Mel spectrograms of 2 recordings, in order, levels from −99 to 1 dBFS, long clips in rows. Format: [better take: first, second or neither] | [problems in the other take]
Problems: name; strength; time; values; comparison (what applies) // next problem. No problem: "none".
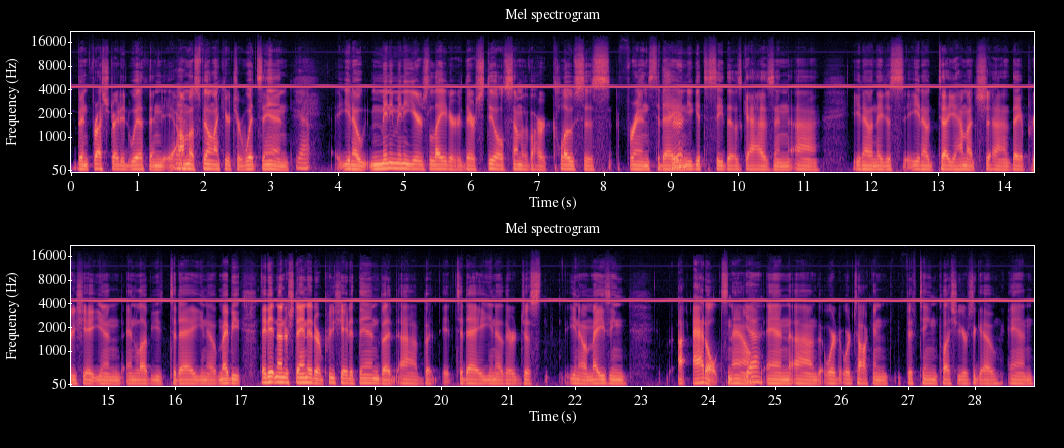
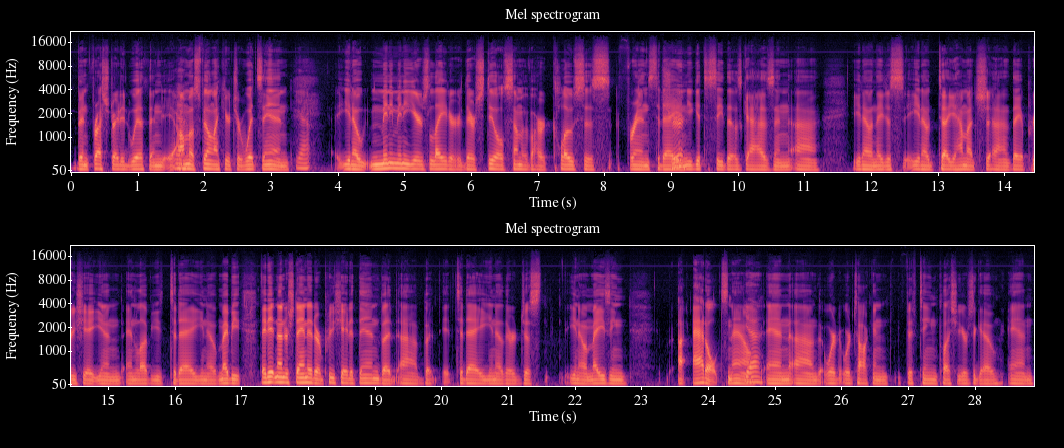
second | high-pitched whine; loud; throughout; 4.5 kHz, 5 dB below the speech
